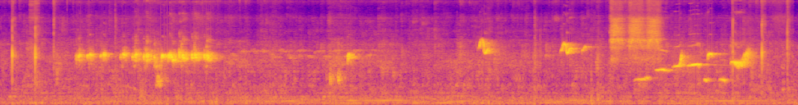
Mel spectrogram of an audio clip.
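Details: White-rumped shama during the rainy season, hard to get bathing, opens with a long trilled whistle, then scattered sweeping notes and quick twittering phrases after a loud rustling burst.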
